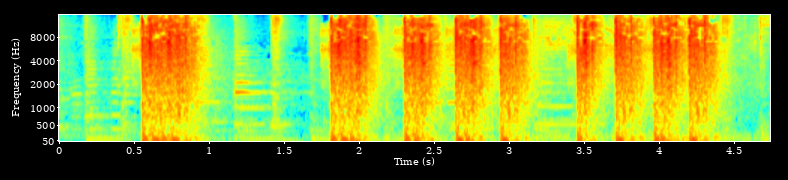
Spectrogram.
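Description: Gunfire from a mobile shooter game comes as loud, close bursts of rapid shots in a stuttering rhythm, several short volleys separated by brief gaps, with no talk over them.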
